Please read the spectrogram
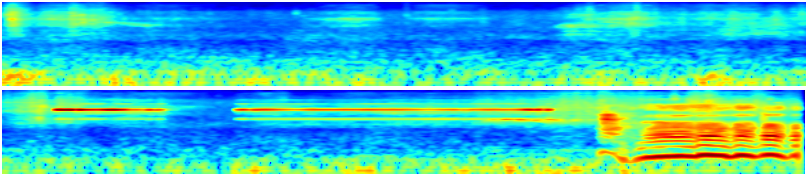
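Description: Metal detector target tone: a brief high steady beep, then a longer steady tone of about a second and a half, signalling metal right at the dig hole. A loud excited laugh and voice break in near the end.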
